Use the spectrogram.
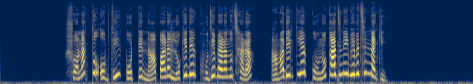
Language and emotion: Bengali, disgusted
